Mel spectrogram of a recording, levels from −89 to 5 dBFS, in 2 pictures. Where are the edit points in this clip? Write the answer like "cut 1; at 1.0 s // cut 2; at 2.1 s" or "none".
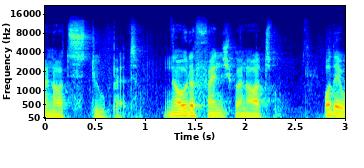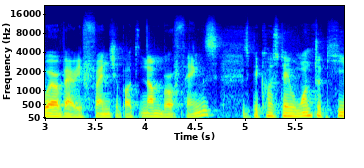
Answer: cut 1; at 3.9 s // cut 2; at 5.1 s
